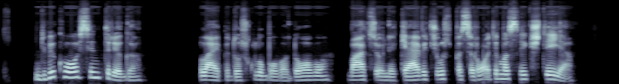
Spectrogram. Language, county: Lithuanian, Alytus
